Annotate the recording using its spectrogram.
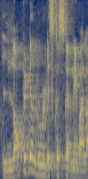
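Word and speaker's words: L'Hôpital: है ओके अ लिमिट्स लपट रूल अच्छा ये हॉस्पिटल नहीं होता ठीक है इसमें हम एच और पी को साइलेंट रखते हैं तो लपट रूल कहते हैं हम लोग इसको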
